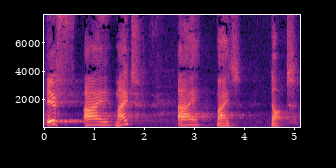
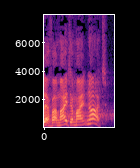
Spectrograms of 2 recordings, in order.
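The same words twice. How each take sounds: First: Slow and deliberate. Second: Said in the usual way. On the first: Shown as a demonstration. Preacher drives the boy's lesson home, slow and deliberate. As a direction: space out "If... I might... I might... not".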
